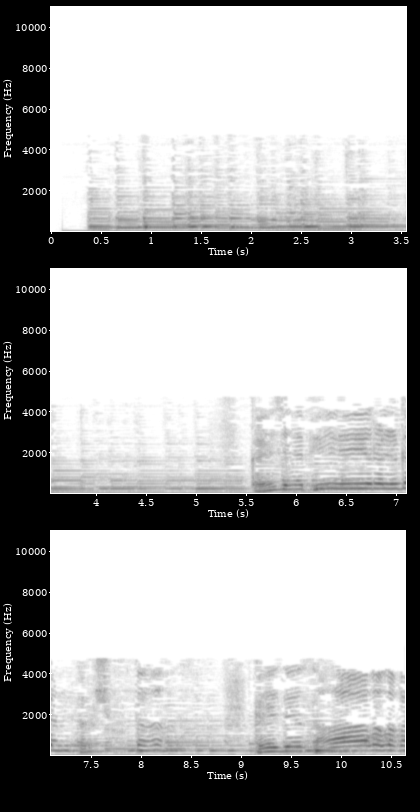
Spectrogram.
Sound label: churtas, throat singing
